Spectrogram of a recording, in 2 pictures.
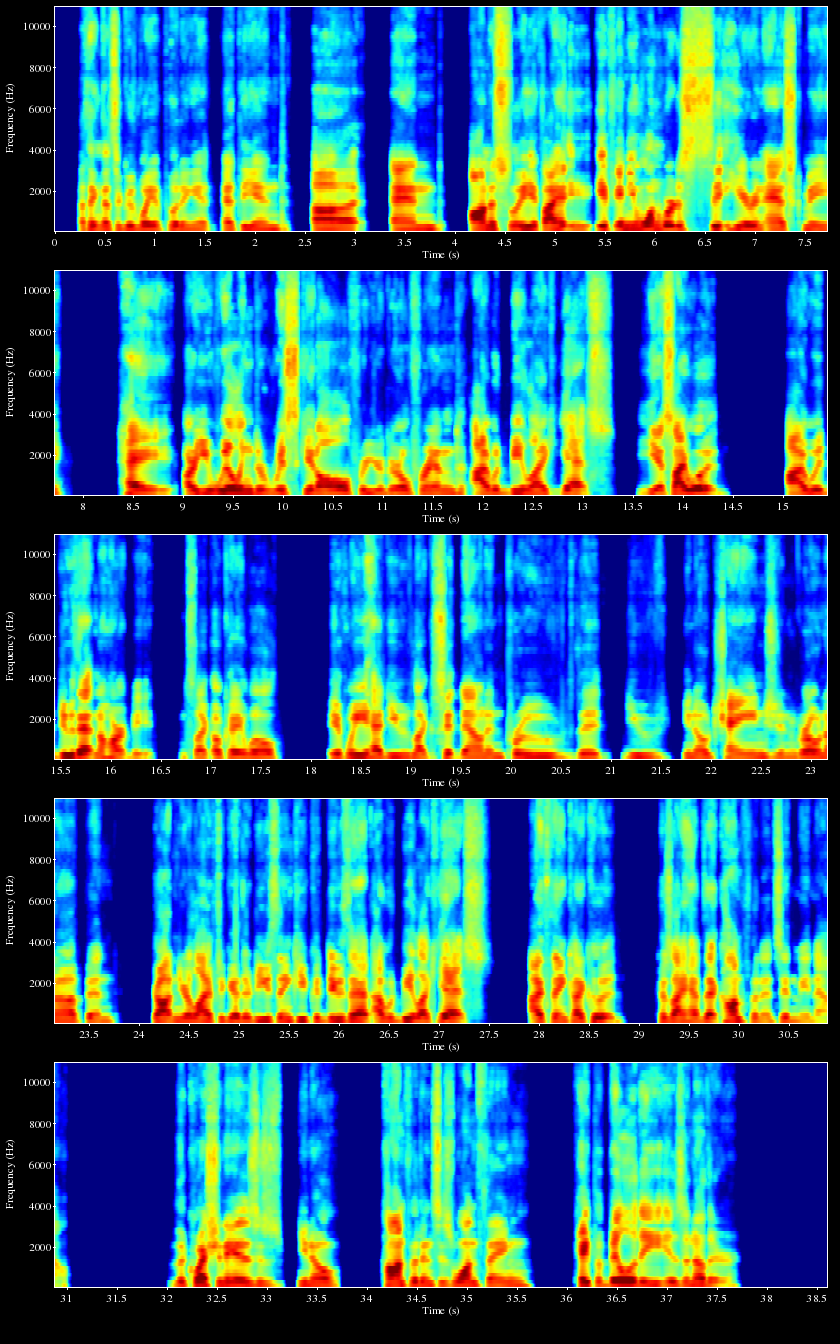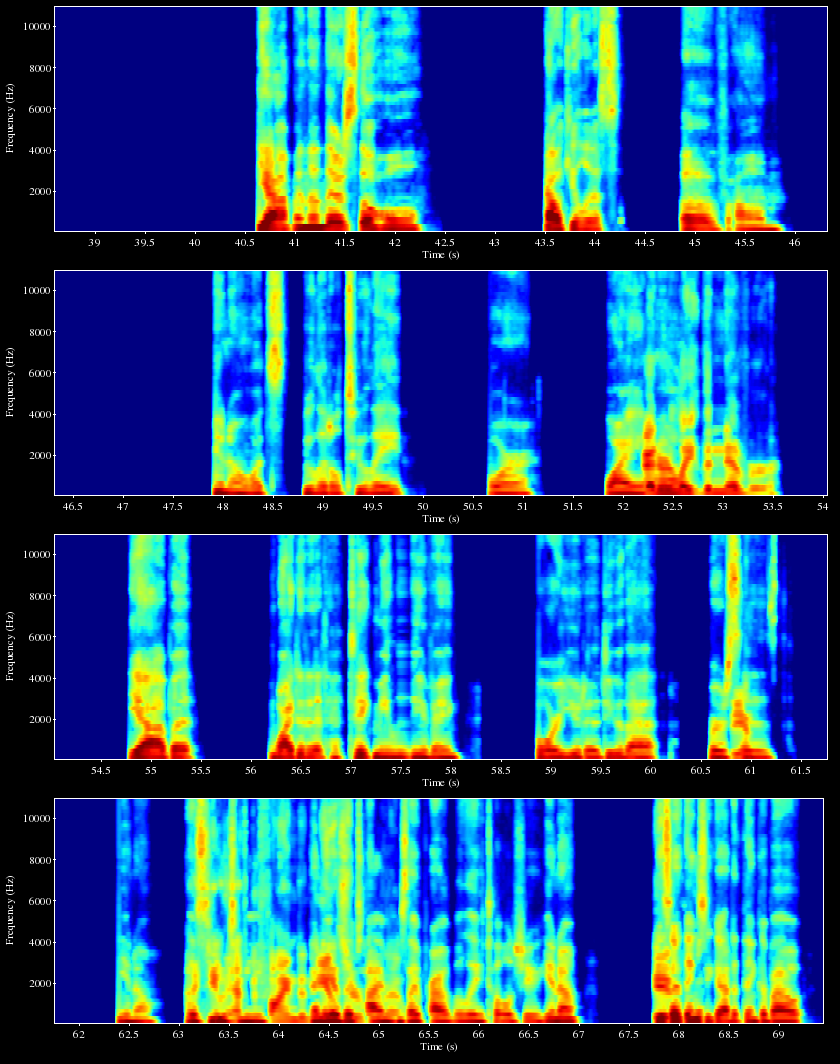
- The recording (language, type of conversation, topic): English, unstructured, How do you negotiate when both sides want different things?
- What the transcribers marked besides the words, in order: other background noise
